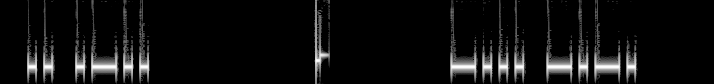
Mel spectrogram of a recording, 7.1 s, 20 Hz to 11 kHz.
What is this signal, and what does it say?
Morse code, heard as a keyed tone, about 15 wpm, 700 Hz. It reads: IL BC
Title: US States and Canadian Provinces 15wpm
